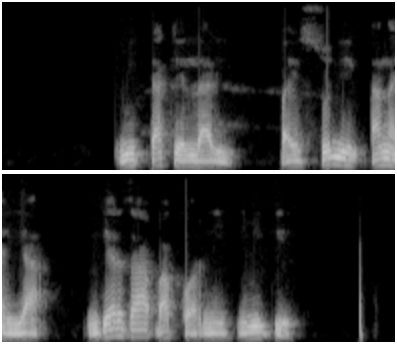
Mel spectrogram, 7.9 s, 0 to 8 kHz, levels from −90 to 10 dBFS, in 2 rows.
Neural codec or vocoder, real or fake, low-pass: none; real; 7.2 kHz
